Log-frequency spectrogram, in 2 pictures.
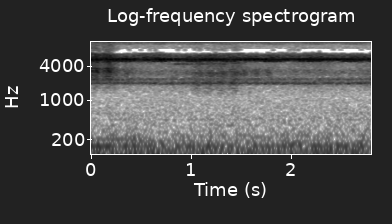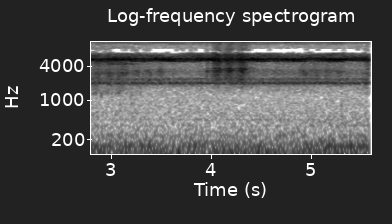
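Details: Forest crickets on a summer night give a continuous high thin trill, with a few louder raspy swells, the strongest near the end, over a gentle deep background rumble.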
